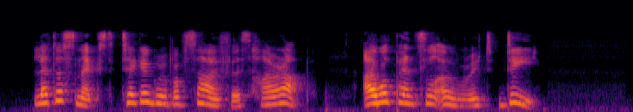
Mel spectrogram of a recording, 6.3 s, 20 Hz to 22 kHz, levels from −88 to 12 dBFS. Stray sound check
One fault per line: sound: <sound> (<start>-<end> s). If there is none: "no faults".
no faults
